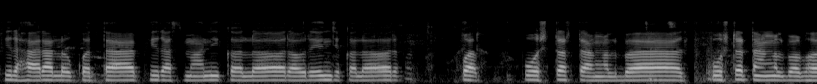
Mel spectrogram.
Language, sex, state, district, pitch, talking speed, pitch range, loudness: Bhojpuri, female, Uttar Pradesh, Deoria, 195 Hz, 115 wpm, 190-200 Hz, -26 LUFS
